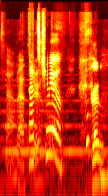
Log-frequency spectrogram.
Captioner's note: chuckles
